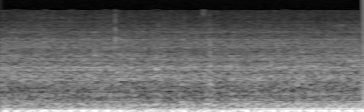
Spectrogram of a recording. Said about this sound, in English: Sorry, I have a neighbor who also likes his motorcycles.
